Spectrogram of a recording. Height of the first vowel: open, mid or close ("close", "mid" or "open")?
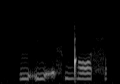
close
